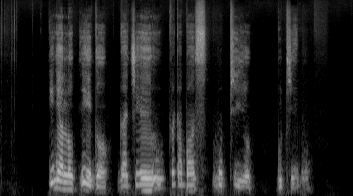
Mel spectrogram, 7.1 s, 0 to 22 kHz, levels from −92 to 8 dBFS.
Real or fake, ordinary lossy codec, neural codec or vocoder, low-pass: fake; none; codec, 44.1 kHz, 1.7 kbps, Pupu-Codec; none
